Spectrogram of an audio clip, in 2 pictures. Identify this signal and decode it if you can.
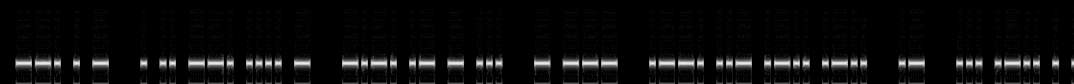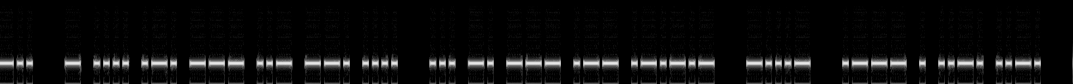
Morse code, heard as a keyed tone, about 25 wpm, 1000 Hz. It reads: GET EIGHT CATS TO PULL A SLED THROUGH SNOW. <BT> JEFF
